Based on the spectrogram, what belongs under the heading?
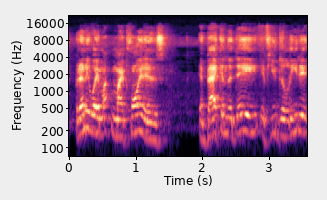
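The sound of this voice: A man's slightly mellow tone, fairly even intonation and moderate pace, with audible room echo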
